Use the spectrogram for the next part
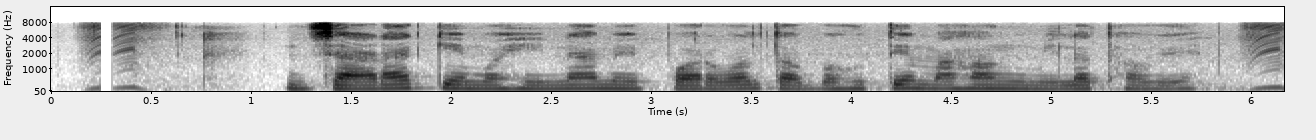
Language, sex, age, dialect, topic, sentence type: Bhojpuri, male, 18-24, Northern, agriculture, statement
